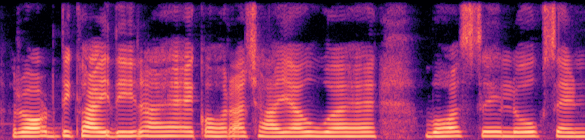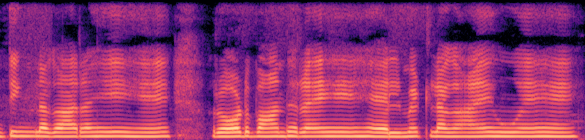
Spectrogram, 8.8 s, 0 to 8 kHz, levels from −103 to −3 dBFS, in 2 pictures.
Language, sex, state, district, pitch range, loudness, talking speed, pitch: Hindi, female, Bihar, Jahanabad, 235-245 Hz, -18 LUFS, 165 wpm, 235 Hz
